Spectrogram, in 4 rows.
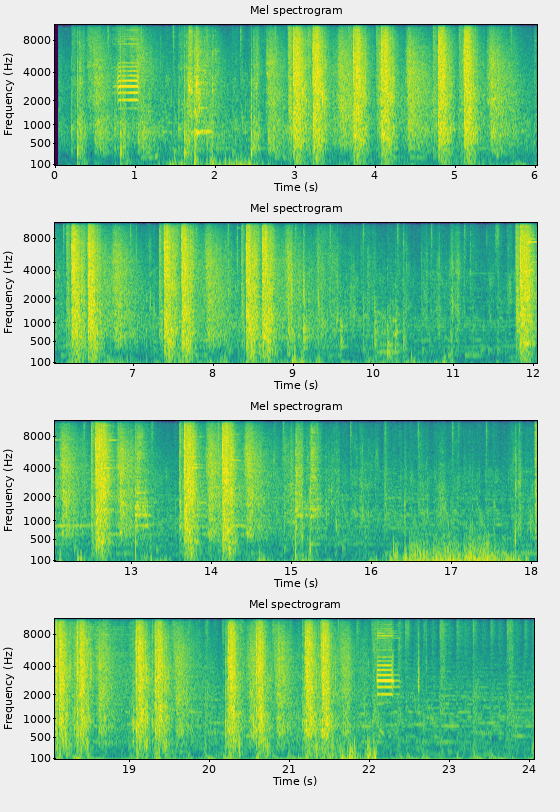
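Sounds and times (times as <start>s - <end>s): pistol shots: 0.2s - 9.3s, 11.8s - 15.4s, 18.0s - 21.9s
shot timer beep: 0.7s - 2.0s, 22.1s - 22.4s.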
